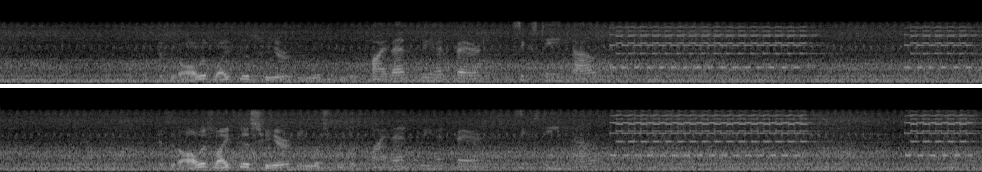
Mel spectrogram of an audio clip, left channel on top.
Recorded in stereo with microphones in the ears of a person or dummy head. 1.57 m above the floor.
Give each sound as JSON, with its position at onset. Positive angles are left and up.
{"t": 1.6, "sound": "a man speaking", "side_deg": -5, "distance_m": 0.8}
{"t": 3.7, "sound": "a man speaking", "side_deg": 40, "distance_m": 1.5}
{"t": 6.1, "sound": "a ringtone", "side_deg": -10, "distance_m": 3.5}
